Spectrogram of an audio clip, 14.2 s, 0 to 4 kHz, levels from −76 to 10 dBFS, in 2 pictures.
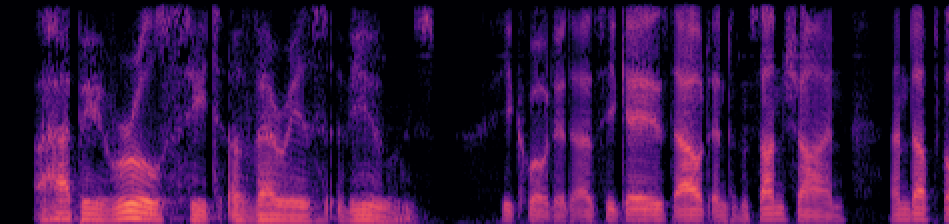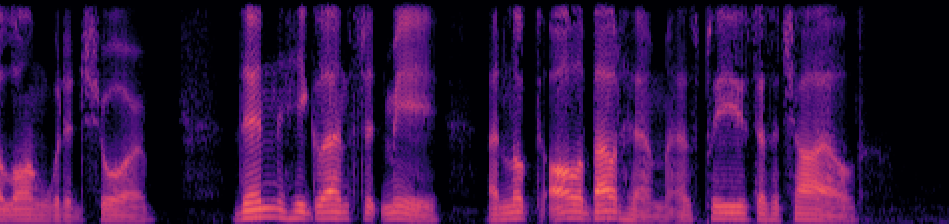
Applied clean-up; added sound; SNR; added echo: neural mask model DeepFilterNet 3.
